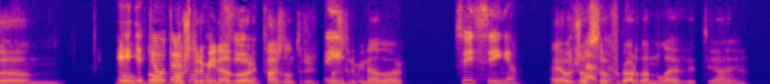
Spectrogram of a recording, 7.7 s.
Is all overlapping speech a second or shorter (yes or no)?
no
